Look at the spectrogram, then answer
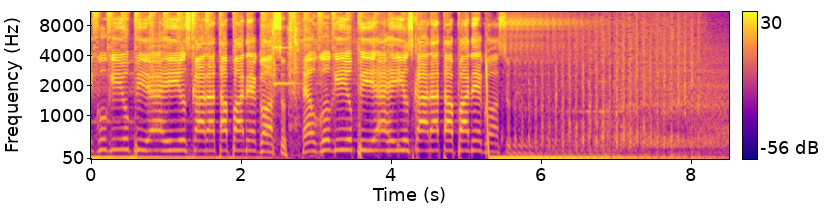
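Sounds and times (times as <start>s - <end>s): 
speech: 0.1s - 5.9s
helicopter rotor thumping: 5.3s - 8.4s.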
